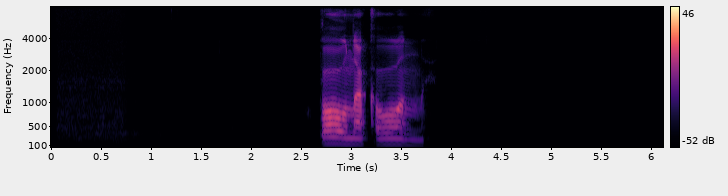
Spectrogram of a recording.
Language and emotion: Russian, neutral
